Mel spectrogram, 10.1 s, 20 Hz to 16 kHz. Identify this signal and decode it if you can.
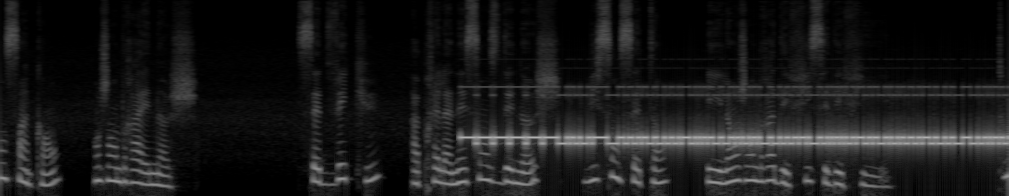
RTTY (45.45 baud, 170 Hz shift), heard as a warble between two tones, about 1060 Hz centre. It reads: TIA GRANDE PERSUADIU O …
